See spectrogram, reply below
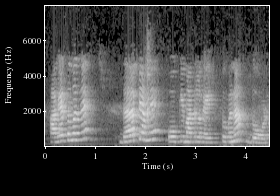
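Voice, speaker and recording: A woman teacher giving a recorded lesson to small children, speaking slowly and patiently and spelling out syllables. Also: sits high. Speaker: school teacher. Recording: echoey distant dull recording.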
